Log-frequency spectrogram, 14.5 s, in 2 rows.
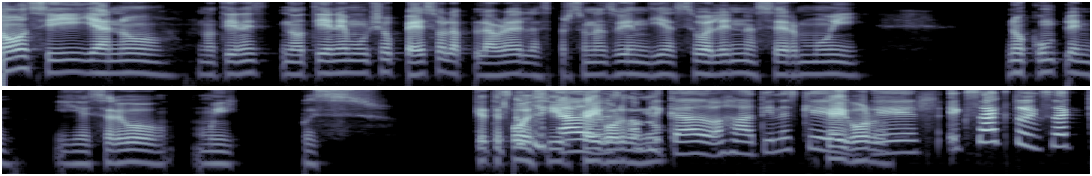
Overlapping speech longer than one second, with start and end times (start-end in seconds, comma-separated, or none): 10.5-11.8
